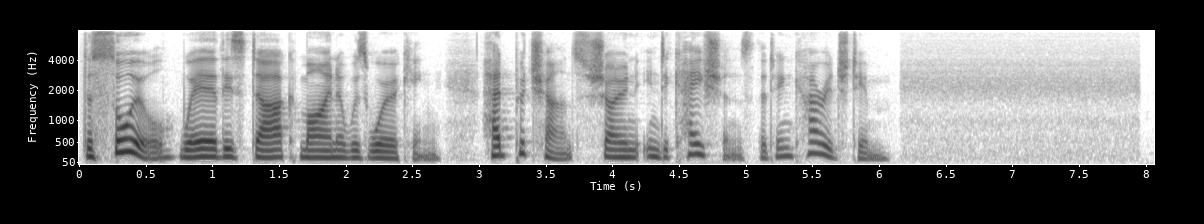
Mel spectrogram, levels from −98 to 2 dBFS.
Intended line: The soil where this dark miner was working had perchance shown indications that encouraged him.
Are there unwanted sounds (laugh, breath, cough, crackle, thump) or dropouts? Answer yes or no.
no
